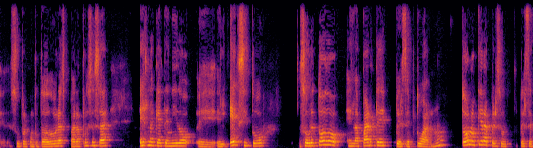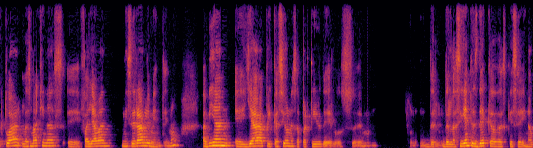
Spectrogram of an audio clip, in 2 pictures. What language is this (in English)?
Spanish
